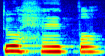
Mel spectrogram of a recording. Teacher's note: تو کے اوپر جزم ہے تو ہم تھوڑا سا نمایاں پڑھیں گے قلقلے کے ساتھ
